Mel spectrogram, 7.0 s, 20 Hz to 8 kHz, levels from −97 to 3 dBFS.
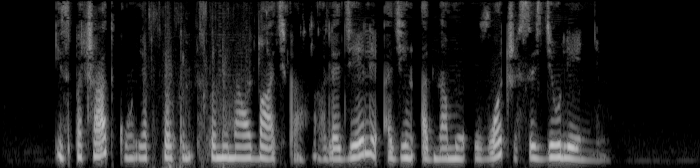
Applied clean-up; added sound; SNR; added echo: neural separator model SepFormer DNS4.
